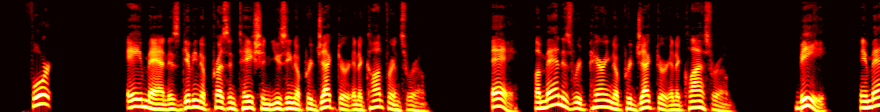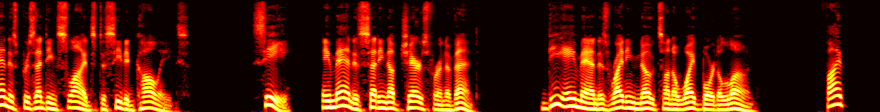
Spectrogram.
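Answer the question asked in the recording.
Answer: B: A man is presenting slides to seated colleagues.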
